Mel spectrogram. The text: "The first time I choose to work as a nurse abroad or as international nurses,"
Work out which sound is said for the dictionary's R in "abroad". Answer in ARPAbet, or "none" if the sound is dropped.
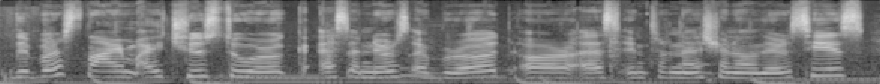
R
